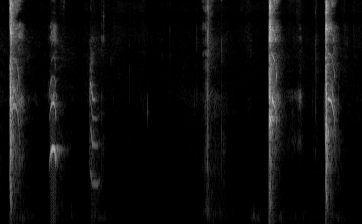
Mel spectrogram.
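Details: Infant coughing: five short, sharp coughs with small high-pitched vocal sounds between them.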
